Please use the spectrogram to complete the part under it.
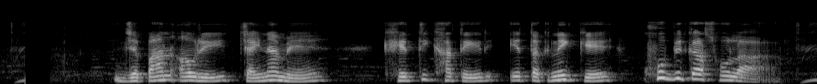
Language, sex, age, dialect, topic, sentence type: Bhojpuri, male, 25-30, Southern / Standard, agriculture, statement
